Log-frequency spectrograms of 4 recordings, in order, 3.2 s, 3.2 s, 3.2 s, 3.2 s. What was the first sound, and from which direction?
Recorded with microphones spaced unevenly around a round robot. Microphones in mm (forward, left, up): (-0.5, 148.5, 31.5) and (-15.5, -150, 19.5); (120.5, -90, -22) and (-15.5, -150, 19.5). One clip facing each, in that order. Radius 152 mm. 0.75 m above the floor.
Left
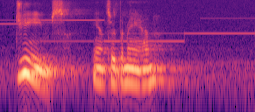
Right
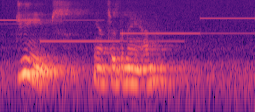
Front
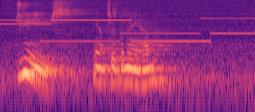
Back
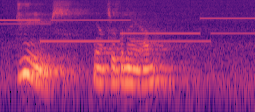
A woman speaking, 95° left.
